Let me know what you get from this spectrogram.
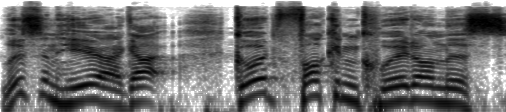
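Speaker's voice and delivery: put-on shifting accent, English to Irish. Retelling a film scene, imitating Sean Bean with an ever-changing accent. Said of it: "your ever-changing accent".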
